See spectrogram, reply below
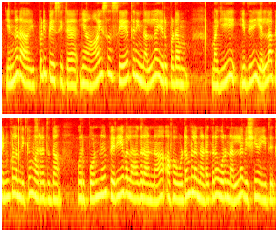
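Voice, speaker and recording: A woman's voice: on the high side, a little slow, dark tone, a little hiss or hum, lightly acted. A woman voicing a caring widowed father who talks to his daughter tenderly and anxiously. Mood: soothing. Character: caring widowed father, middle-aged man.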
